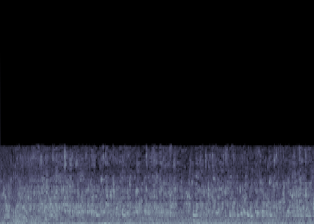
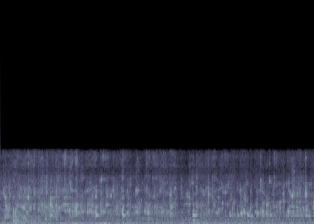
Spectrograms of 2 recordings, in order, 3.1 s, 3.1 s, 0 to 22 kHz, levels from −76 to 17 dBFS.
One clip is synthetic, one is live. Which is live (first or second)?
first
